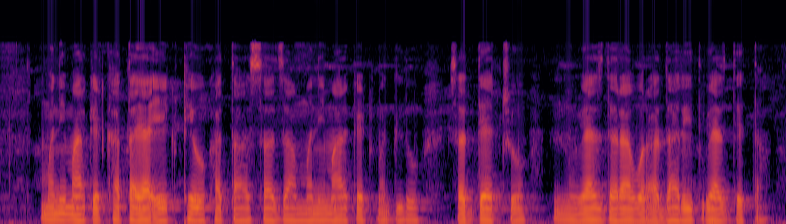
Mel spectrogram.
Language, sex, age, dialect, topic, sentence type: Marathi, male, 18-24, Southern Konkan, banking, statement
